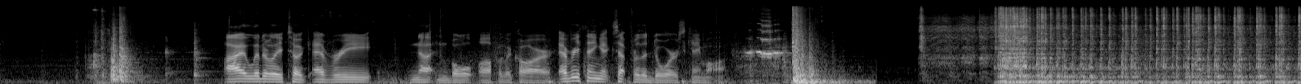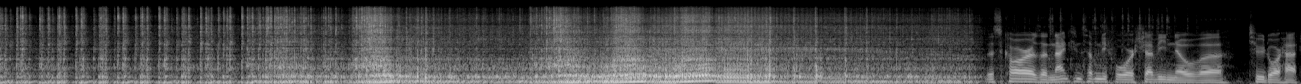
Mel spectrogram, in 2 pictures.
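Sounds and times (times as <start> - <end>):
engine starting and revving: 9.2 - 24.6.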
